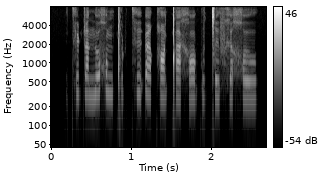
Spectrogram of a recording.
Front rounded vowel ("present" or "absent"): absent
